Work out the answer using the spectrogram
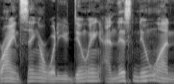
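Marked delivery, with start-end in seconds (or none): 0.0-1.3 irritated, furious angry outburst. Retelling walking out of a hated movie, retelling own angry outburst. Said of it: "I was really pissed".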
